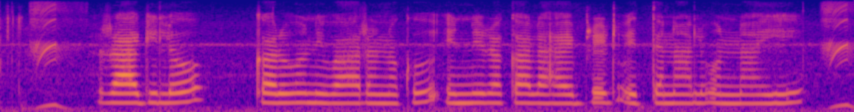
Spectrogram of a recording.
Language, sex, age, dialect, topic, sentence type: Telugu, female, 25-30, Southern, agriculture, question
